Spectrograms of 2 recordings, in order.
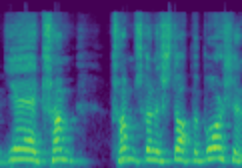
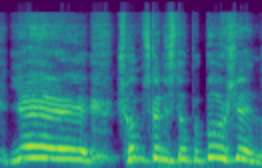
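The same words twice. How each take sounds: First: High, loud mock of Trump fans; mocking Trump supporter. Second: Much higher, louder mock cheer; mocking Trump supporter. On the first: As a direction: parody the cheering Trump supporter. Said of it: "everyone's like". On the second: Mocking people who cheer Trump ending abortion in a high, loud voice. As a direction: ham up the gloating Trump fan. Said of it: "these people are like".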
